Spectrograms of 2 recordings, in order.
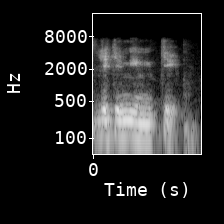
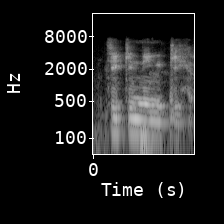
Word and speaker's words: Jikininki: Jag vill jag bara säga att den, den heter faktiskt Jikininki. Jikininki. Ja, kan, du kan ju ta alla uttal du. Ja. – Det, det, är ett tyst än det sista.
